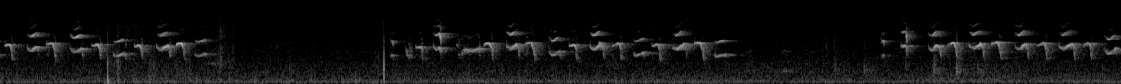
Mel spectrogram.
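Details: Breeding-ready cockatiel pair chattering in fast runs of sharp chirped notes, roughly two to three per second, broken by short silences, with a couple of faint clicks.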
